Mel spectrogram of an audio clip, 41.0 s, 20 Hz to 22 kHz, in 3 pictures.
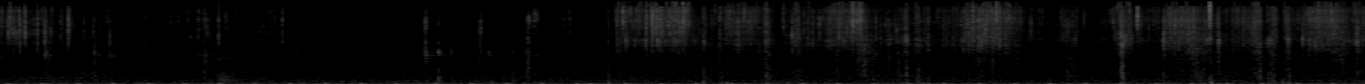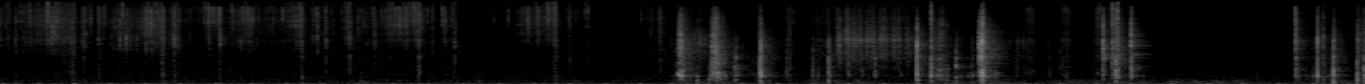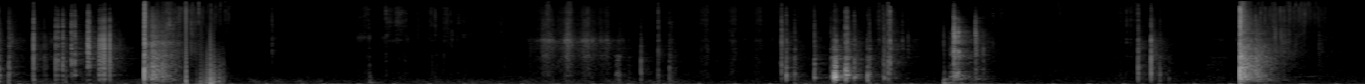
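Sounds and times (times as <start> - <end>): slime crackling and popping: 0.0 - 2.9, 6.1 - 19.4, 26.7 - 29.6, 39.7 - 40.6.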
